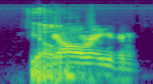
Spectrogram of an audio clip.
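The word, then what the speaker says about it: Fjällräven: It's like Fjall with a Y after F. Fjall. – Fjall Raven.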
